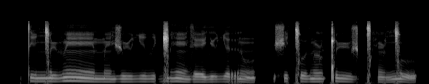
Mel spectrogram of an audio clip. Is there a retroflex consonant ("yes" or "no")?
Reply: yes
